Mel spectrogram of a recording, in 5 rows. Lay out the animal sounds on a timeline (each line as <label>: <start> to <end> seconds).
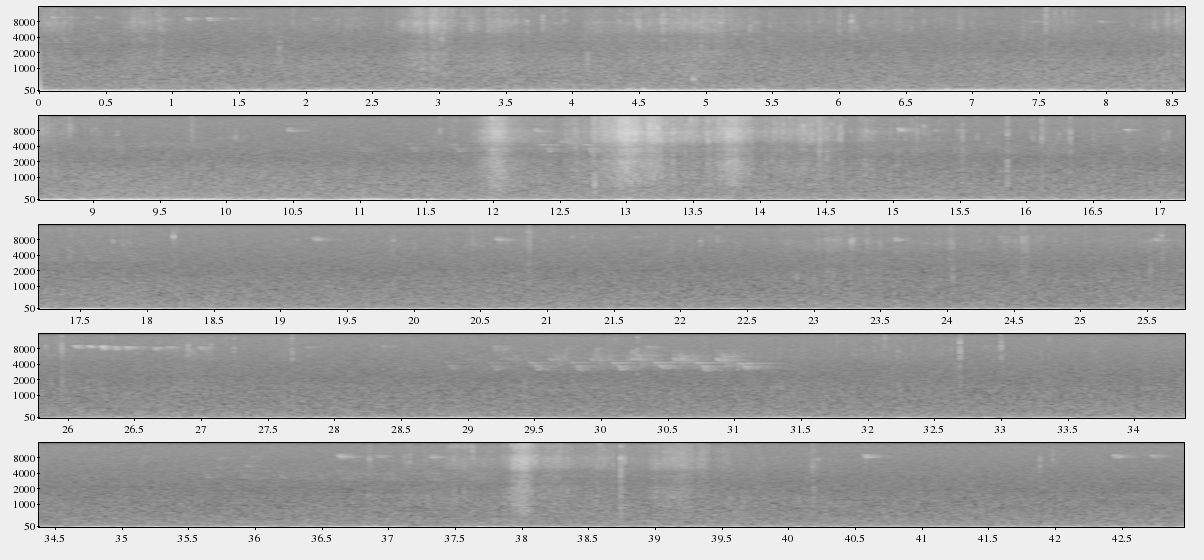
Ovenbird (Seiurus aurocapilla): 11.2 to 13.0 seconds
Eastern Chipmunk (Tamias striatus): 25.9 to 27.2 seconds
Ovenbird (Seiurus aurocapilla): 28.7 to 31.7 seconds
Ovenbird (Seiurus aurocapilla): 35.5 to 38.4 seconds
